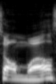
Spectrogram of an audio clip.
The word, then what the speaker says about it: Samuel: My name is Samuel, pronounced Somwell.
